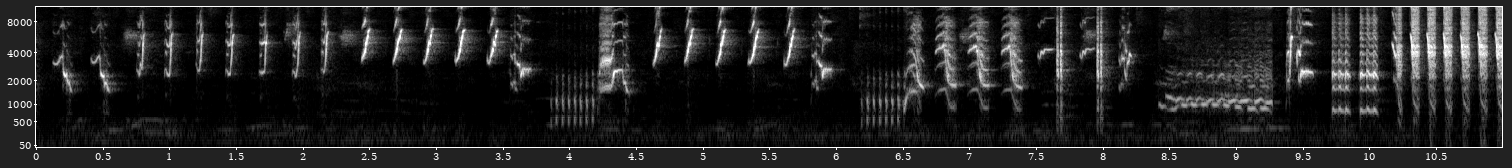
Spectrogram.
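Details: A female Nias hill myna calling a male, a recording for luring birds: repeated loud whistled notes about four per second, with harsh rasping breaks, a low warbled phrase, and a final fast burst of sharp notes.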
